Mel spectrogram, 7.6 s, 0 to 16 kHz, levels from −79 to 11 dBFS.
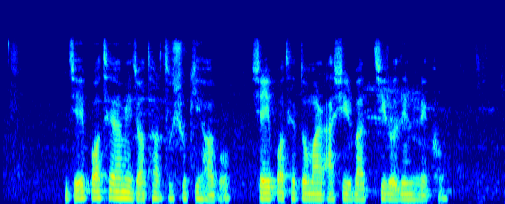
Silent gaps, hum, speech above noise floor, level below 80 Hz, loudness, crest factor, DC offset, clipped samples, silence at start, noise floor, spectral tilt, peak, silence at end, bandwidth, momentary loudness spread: none; none; 37 dB; -52 dBFS; -28 LUFS; 22 dB; under 0.1%; under 0.1%; 0.95 s; -64 dBFS; -6 dB/octave; -8 dBFS; 0.85 s; 8 kHz; 15 LU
